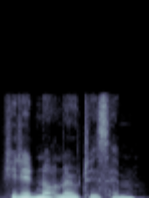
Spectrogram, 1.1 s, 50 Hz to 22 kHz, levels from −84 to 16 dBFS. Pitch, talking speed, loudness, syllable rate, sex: 220 Hz, 270 wpm, -15 LUFS, 7.3 syllables/s, female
